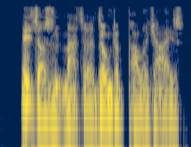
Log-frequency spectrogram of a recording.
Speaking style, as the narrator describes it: Sirius mumbled at once

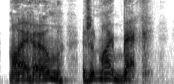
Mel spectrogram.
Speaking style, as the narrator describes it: said gruffly

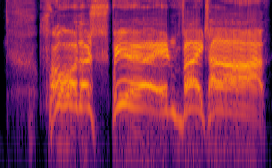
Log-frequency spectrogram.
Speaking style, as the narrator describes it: he yelled

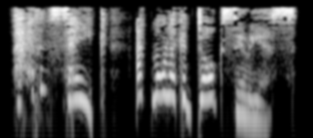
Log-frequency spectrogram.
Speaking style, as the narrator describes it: Weasley chastises him, hissing

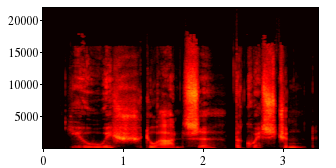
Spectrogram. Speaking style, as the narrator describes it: Kartik said softly

